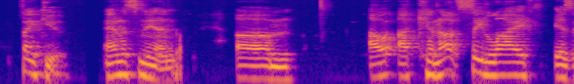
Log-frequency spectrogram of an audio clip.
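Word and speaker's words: Anaïs Nin: There's an old quote, I think Anastasia Zen, I can't remember how to pronounce her name. Anis Nin. Thank you. Anis Nin.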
